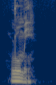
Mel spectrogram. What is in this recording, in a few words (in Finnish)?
"Lumi" "Snow"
